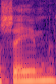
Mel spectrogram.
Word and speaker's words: Shein: Is it Shein or Shane?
